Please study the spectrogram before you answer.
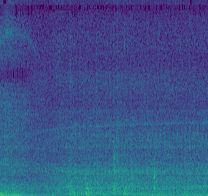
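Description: Garbage truck diesel idling with a loud, coarse roar and rasp over the engine note, typical of an exhaust leak.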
